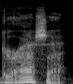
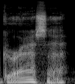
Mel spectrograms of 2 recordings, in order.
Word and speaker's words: Gerasa: And it says the English pronounce it Cursa, but a Hebrew word translates it into Greek, and it would sound like Gerasa.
